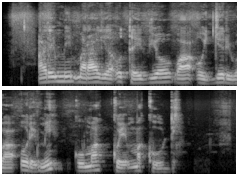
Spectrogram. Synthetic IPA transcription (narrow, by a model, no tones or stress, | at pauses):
aɾemimaɾaɣeaʔotaiðiɔwaʔoiɡeɾiwaʔoɾemikuːmakwemakuːdi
